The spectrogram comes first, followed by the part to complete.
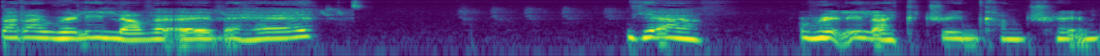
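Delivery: speaking while crying, voice tearful. Sharing feelings about a big, scary change: crying while talking. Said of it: "And now I am crying".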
